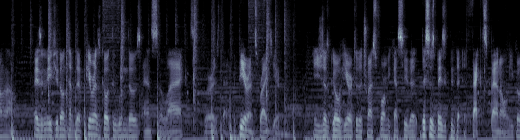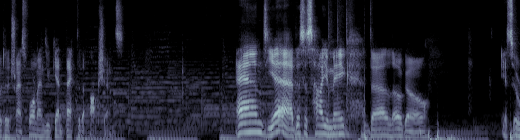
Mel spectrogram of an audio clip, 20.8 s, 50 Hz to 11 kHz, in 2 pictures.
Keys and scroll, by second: 5.4 Escape, 15.3 space, 16.3 alt+space, 17.7 z, 18.7 space.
